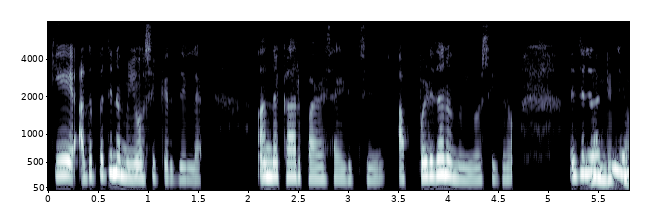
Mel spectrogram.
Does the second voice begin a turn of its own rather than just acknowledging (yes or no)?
no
